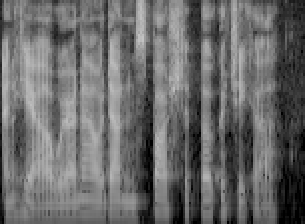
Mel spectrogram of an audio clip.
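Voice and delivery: put-on transatlantic voice. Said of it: "Yeah, exactly. That sort of thing".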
